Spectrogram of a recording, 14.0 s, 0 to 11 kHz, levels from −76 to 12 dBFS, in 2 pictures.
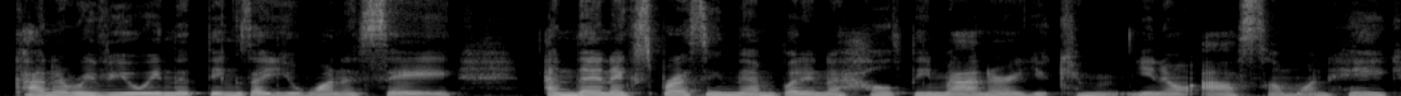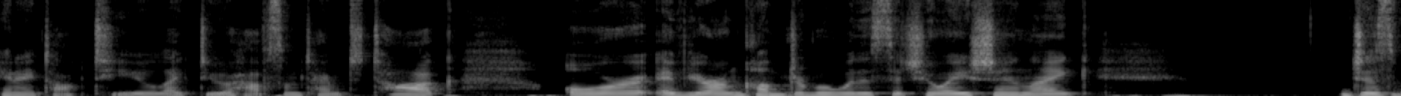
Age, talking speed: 20-39, 205 wpm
